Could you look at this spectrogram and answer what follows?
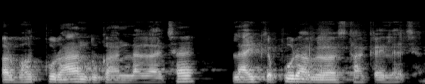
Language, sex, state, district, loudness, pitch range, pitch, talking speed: Angika, male, Bihar, Purnia, -18 LUFS, 105-125 Hz, 115 Hz, 170 wpm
